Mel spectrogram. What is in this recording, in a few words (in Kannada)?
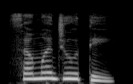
"ಸಮಜಾತಿ", Kannada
